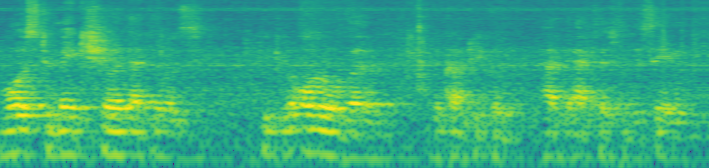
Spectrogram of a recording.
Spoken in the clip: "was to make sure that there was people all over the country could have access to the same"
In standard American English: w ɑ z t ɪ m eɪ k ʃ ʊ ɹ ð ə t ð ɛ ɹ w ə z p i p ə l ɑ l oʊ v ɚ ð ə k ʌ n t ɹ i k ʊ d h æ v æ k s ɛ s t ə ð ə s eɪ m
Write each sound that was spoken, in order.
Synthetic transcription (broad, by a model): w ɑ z t ɪ m eɪ k ʃ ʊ ɹ ð ə t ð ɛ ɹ w ə z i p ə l ɑ l oʊ v ɚ ð ə k ʌ n t ɹ i k ʊ d h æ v æ k s ɛ s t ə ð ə s eɪ m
